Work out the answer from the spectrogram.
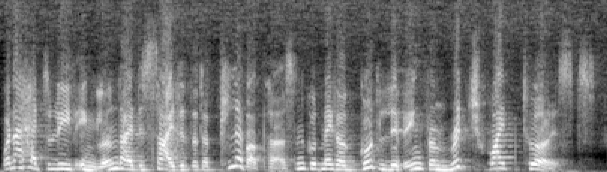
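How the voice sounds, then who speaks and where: An actress playing a ruthless older woman con artist in an old radio drama, menacing and deliberate in manner. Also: medium pitch, expressive, fairly bright tone, low-quality recording. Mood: smug, gloating. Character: cunning, ruthless old female con artist and crime boss. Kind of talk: 1950s radio drama acting.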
